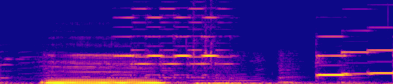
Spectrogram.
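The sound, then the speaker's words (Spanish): A telephone rings with an incoming call on a radio program. Short, bright electronic ring tones sound alone at moderate loudness. “Mira, ya han llamado. A ver si ahora entra el teléfono.”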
